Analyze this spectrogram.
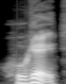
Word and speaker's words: jugué: Juego, I play, I'm playing, becomes jugué.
